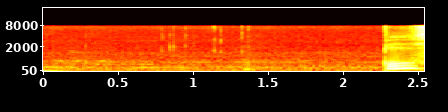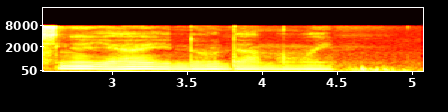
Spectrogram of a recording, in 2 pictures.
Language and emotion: Russian, sad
